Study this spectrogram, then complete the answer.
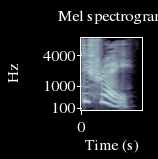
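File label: "defray", British English, dictionary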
